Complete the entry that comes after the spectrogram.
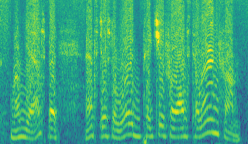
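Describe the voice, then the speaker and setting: In a put-on character voice with a middle pitch, the speaker moves at a moderate pace over clear background noise. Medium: audio drama. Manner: gentle, reassuring.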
